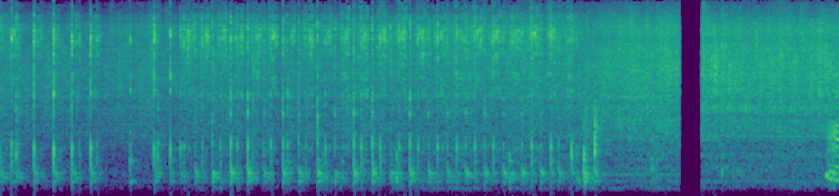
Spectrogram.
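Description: A spoon stirs lemon juice or vinegar into a pot of beef soup with green beans, with repeated clinks and scraping against the pot over a steady sizzling bubble, close and clear with no talking.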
